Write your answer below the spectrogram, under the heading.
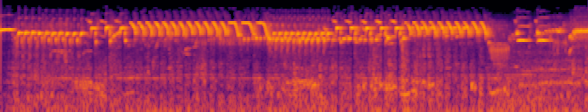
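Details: Song of a Timbrado Español canary: long runs of rapid metallic repeated notes shifting between several rolling trill types, a short break, then brief high whistles.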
